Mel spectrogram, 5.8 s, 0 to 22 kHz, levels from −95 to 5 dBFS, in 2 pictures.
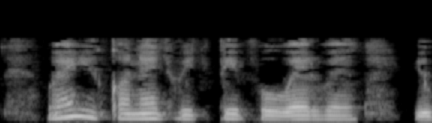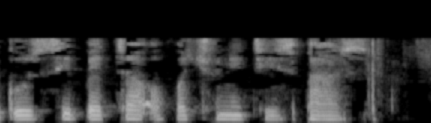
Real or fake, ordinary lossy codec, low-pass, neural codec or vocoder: real; MP3, 24 kbps; 7.2 kHz; none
